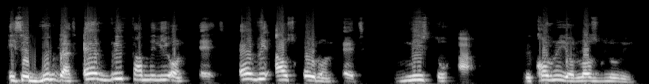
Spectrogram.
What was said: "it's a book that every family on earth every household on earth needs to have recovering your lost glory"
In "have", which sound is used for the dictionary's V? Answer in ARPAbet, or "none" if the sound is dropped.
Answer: P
